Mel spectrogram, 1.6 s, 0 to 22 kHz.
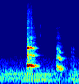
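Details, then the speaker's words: Antique Doll 360/3 ship's steam engine, unused and partly seized for years, turned slowly by hand: short high squeaks from dry moving parts that just need oiling, not seized; penetrating oil to be applied. "Hear it squeaky. It just all wants oiling. So it's not. That's not seized."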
